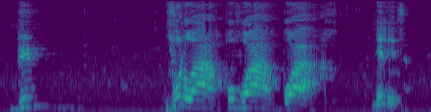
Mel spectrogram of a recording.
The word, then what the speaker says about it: bu: Ó, é como se eu estivesse falando U, a boca do U e o som do I. Bu.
